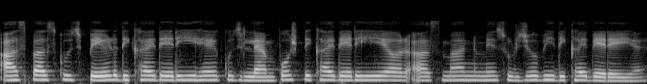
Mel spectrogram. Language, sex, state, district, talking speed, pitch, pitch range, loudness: Hindi, female, Bihar, Saharsa, 215 wpm, 195 Hz, 190-205 Hz, -18 LUFS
